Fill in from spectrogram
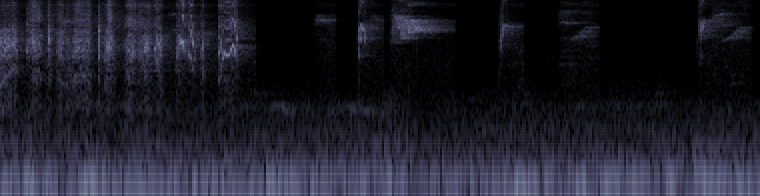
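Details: Sunbird gives a fast, dense run of high chirps, then after a pause several separate clipped 'cuet' notes spaced irregularly, with low background hum.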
